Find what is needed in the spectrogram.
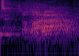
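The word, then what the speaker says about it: Shabach: It's called, it's spelled S-H-A-B-A-C-H. S-H-A-B-A-C-H. How do you say it? – Shabbat.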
